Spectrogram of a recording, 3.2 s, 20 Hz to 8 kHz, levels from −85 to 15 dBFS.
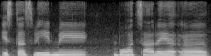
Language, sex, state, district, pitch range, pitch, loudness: Hindi, female, Madhya Pradesh, Bhopal, 225-250 Hz, 240 Hz, -12 LUFS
